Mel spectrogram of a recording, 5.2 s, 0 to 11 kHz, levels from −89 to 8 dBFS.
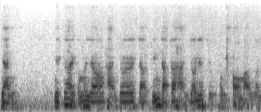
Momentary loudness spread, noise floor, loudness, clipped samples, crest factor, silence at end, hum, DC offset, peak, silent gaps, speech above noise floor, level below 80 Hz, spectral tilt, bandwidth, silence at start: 11 LU; -37 dBFS; -17 LUFS; under 0.1%; 16 dB; 0 s; none; 0.1%; 0 dBFS; none; 21 dB; -40 dBFS; -9.5 dB/octave; 6.6 kHz; 0 s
